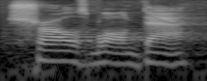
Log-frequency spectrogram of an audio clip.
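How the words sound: The name is said with a French pronunciation. "if he's French, it's probably more like Charles Blondin"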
